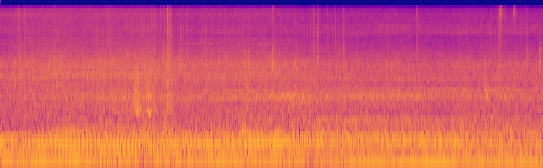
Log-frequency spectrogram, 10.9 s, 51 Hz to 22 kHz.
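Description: AM General Humvee's diesel V8 engine running as the vehicle drives, a steady low drone heard from inside the cab.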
